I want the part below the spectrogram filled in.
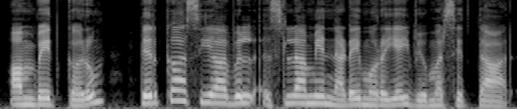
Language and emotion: Tamil, neutral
